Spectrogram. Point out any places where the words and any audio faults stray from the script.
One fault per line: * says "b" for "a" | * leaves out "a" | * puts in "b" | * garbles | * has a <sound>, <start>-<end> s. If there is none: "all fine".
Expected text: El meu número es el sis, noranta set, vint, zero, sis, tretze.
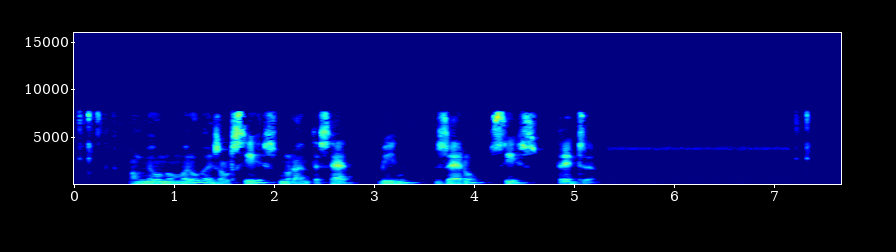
all fine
